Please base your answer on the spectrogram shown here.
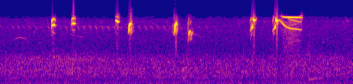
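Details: Sparse, high, sharp chirps from a wild European goldfinch, spaced irregularly about every half second, ending with a short sliding note, over a low steady rumble.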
